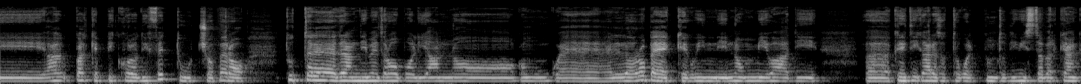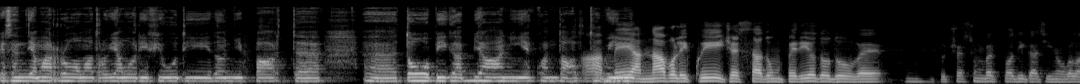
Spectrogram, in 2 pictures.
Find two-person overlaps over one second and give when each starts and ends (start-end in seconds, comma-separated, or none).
none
